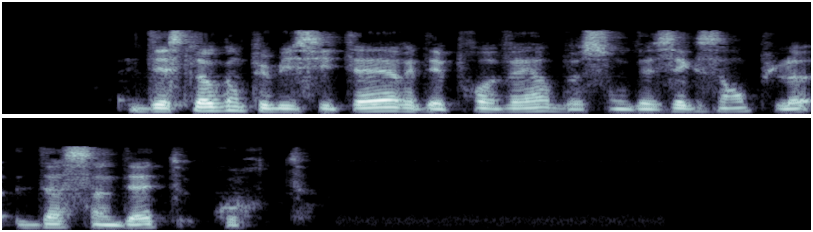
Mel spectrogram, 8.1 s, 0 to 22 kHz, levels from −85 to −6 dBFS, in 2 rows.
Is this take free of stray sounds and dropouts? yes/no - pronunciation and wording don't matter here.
yes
